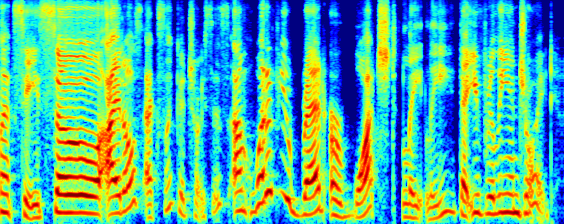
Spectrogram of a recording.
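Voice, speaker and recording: A middle-aged woman with a bright, crisp-edged voice runs a casual interview. She talks in a chatty, enthusiastic way and is quick to laugh. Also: a little high, expressive. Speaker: interviewer and book editor.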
